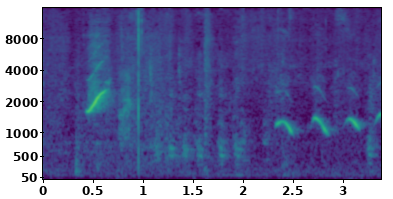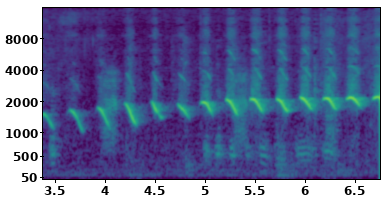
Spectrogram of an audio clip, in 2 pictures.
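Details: A one-year-old pet Asian pied starling, said to talk and imitate crying on its own, gives a steady run of clear, slurred whistles, about four per second, starting lower and climbing to a higher repeated note.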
